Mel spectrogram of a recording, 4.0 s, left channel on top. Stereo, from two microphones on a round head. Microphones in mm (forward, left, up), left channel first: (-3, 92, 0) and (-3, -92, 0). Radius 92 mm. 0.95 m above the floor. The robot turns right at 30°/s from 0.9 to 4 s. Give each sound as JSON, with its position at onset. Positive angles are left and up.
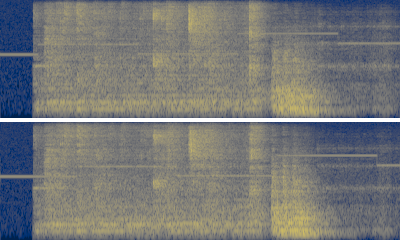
{"t": 0.3, "sound": "dripping", "side_deg": 15, "distance_m": 2.0}
{"t": 2.7, "sound": "a gunshot", "side_deg": -70, "distance_m": 1.4}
